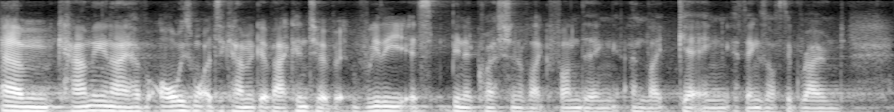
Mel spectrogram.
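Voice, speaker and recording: Over noticeable background noise, a man talks at a fairly quick pace and medium pitch in a monotone, flat delivery. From Scotland. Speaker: artist-designer presenting research. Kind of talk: audience Q&A. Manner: halting, many fillers.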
